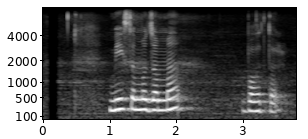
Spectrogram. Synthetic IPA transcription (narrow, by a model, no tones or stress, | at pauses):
mesʌmːod͡zʌmːa | bʌɦʌt̪ːʌr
